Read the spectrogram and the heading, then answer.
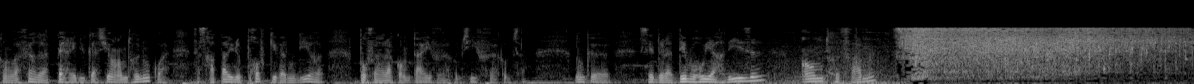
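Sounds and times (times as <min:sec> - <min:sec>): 
speech: 0:00.0 - 0:09.5
palm oil thrown into water for soap making: 0:09.0 - 0:11.9.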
